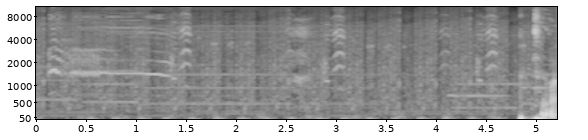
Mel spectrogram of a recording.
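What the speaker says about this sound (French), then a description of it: "Il est ainsi, petit poulet." Cuccos (chickens) cluck and squawk in Zelda: Ocarina of Time, a busy cluster of short bird calls over a steady game background, ending in a louder burst.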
